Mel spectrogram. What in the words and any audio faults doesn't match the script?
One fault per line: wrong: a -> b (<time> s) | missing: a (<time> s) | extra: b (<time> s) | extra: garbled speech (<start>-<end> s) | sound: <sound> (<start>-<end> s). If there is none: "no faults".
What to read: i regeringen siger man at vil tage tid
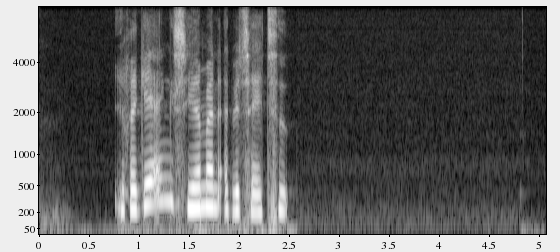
no faults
